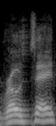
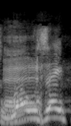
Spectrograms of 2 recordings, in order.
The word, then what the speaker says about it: RosA: Am I saying it right this time? RosA Productions? – Yes. – There RosA. – We go. – And just remember, it's RosA Productions.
